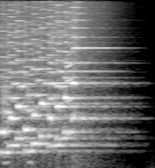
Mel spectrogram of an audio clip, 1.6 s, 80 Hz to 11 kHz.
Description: slug_good_kill_01.wav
